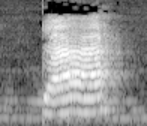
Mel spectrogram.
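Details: Speech attempt of a baby with a cochlear implant, vocalizing between a therapist's prompts during a Hindi counting speech therapy session.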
